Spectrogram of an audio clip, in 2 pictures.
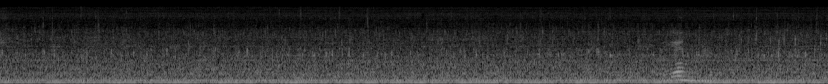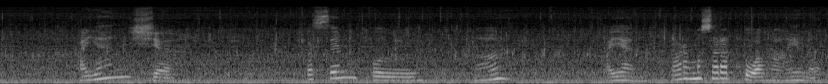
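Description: A wooden spoon stirs thick stew in a metal pot.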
